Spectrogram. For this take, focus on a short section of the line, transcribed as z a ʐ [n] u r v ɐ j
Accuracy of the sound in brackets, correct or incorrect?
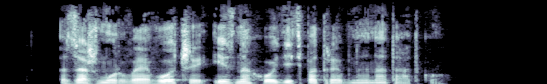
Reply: incorrect: m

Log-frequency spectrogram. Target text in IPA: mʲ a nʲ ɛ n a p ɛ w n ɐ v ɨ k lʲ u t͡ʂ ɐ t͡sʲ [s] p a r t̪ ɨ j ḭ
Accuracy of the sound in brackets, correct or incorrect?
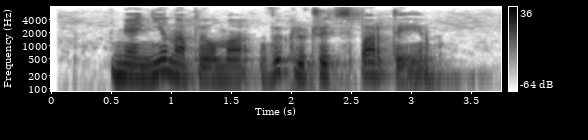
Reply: correct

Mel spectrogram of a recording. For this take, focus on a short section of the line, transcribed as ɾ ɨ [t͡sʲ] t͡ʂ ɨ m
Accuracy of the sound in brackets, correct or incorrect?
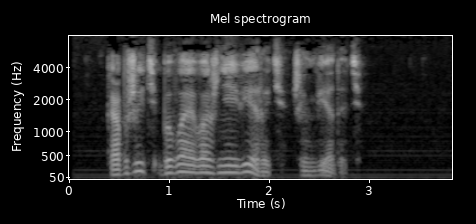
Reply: correct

